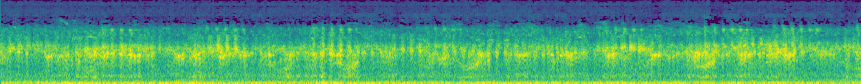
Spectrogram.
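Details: Frogs croak in a large chorus on a lake, rapid rattling pulses merging into an unbroken buzzing mass that rises and falls gently, with steady low-pitched background noise.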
